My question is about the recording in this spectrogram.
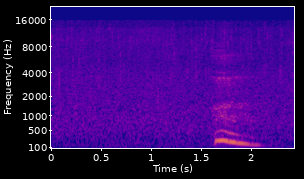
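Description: Steady heavy rain, an even hiss of drops falling on the ground and into puddles. Near the end a boy lets out a short sighing "ah" that falls in pitch.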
